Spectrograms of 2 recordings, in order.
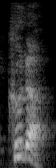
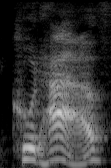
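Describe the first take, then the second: First: Have shrinks to a short vowel joined on. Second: Have is pronounced fully as a separate word. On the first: The speaker calls it right. "We say coulda" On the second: The speaker calls it wrong. "we don't say could have"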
